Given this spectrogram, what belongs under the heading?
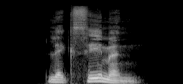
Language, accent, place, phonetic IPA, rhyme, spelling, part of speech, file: German, Germany, Berlin, [lɛˈkseːmən], -eːmən, Lexemen, noun, De-Lexemen.ogg
- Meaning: dative plural of Lexem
